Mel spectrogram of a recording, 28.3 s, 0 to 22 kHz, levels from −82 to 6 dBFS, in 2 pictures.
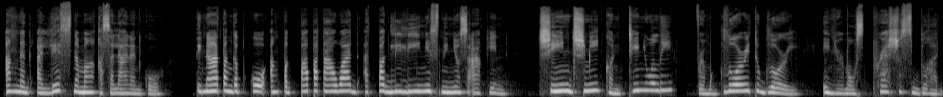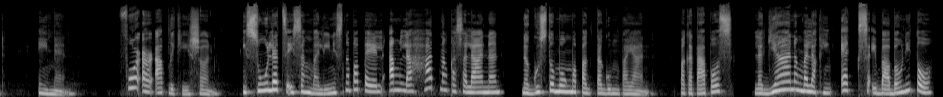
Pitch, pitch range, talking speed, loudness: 220 Hz, 175-255 Hz, 110 wpm, -23 LUFS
